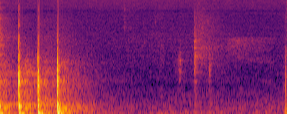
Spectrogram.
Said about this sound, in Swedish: Det knackar en gång till. Jag... Eh, jag... Eh, Var knackade, knackade på dörren.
